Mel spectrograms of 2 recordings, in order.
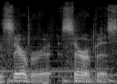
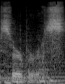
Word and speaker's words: Cerberus: I just realized I've been saying Cerebus. It's supposed to be Cerberus. Yeah, you're pronouncing it like the guy, like the creation of that weird guy's comic, and not like the cool hell dude.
